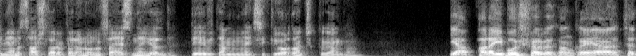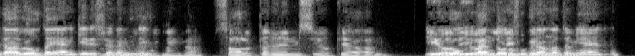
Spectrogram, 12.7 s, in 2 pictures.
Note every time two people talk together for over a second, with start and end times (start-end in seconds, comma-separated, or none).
10.8-12.2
